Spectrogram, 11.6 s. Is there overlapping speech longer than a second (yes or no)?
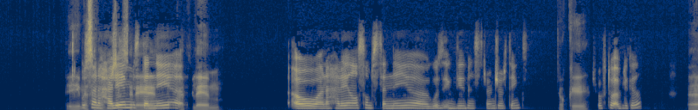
yes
